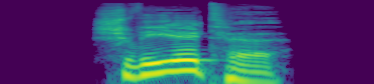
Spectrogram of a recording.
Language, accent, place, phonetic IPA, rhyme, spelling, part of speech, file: German, Germany, Berlin, [ˈʃveːltə], -eːltə, schwelte, verb, De-schwelte.ogg
- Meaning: inflection of schwelen: 1. first/third-person singular preterite 2. first/third-person singular subjunctive II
